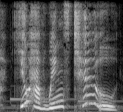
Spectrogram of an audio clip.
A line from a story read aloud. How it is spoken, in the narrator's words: cried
